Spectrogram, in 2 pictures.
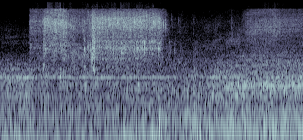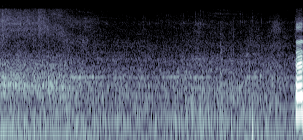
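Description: Water hits a hot pan while a cheesesteak cooks, giving two bursts of hissing sizzle, the first brief and sharp, the second longer and softer, over a quiet kitchen background.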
